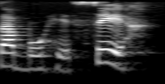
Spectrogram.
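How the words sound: It is pronounced with Portuguese sounds. It means to annoy or irritate someone. "em português aborrecer"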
